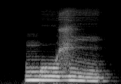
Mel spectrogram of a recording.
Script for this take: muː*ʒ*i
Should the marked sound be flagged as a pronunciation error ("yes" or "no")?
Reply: no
